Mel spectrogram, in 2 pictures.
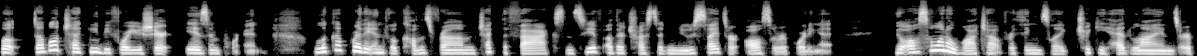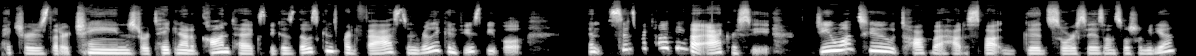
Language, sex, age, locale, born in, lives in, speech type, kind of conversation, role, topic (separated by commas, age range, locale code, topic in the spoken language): English, female, 30-34, en-US, United States, United States, read, expert-assistant, expert, How can social media be used for positive change?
